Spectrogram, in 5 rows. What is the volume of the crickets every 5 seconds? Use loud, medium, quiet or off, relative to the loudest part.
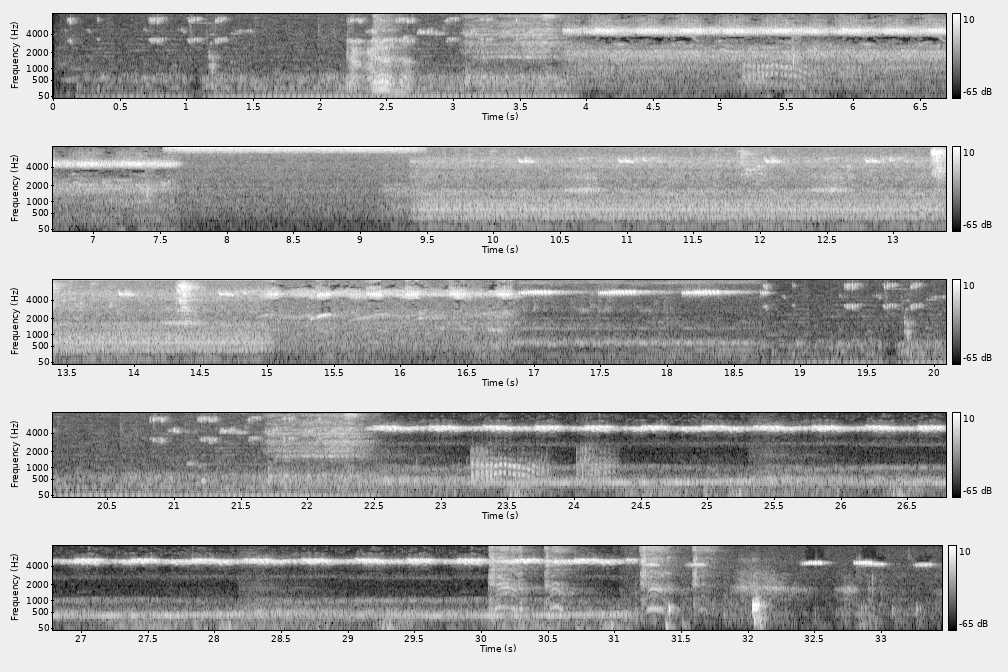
medium, loud, loud, loud, loud, loud, loud.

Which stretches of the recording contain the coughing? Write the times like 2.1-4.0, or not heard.
2.2-2.8, 11.8-14.6, 30.1-31.8.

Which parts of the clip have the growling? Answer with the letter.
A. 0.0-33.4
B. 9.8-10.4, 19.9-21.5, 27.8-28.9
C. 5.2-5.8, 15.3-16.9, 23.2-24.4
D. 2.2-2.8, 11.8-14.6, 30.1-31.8
C.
